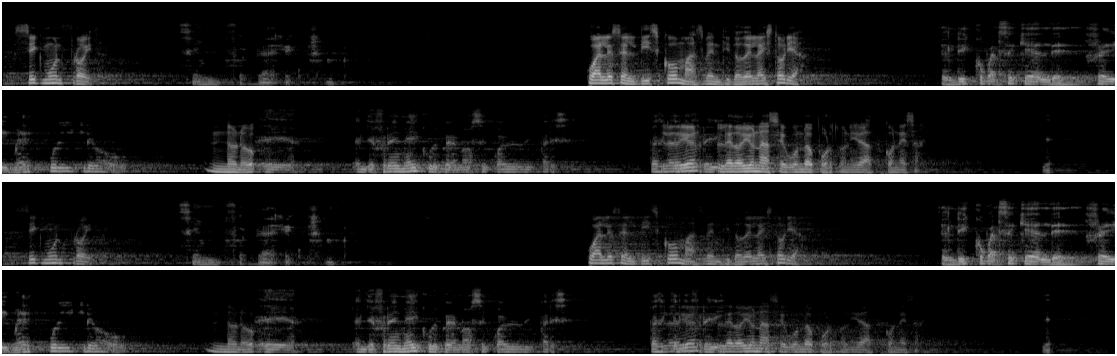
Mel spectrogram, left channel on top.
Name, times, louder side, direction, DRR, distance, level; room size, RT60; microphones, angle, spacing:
voice 1, 0.1-0.9 5.9-8.0 13.2-13.7 17.7-20.3, left 5 dB, 70° left, 16 dB, 0.5 m, -31 dB
voice 2, 1.8-3.4 9.4-12.4 13.7-14.1 14.6-16.8 17.6-18.4 21.5-21.6, right 2 dB, 15° right, 13 dB, 0.6 m, -34 dB
27.5 x 18.0 x 7.2 m, 2.8 s
head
